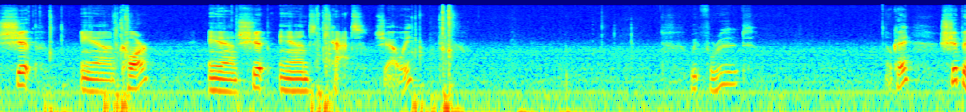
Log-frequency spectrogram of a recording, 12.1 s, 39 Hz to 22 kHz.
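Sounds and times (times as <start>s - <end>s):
keyboard key clack: 5.2s - 5.8s.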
